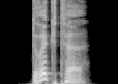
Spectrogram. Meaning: inflection of drücken: 1. first/third-person singular preterite 2. first/third-person singular subjunctive II
- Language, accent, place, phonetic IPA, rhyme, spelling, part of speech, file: German, Germany, Berlin, [ˈdʁʏktə], -ʏktə, drückte, verb, De-drückte.ogg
